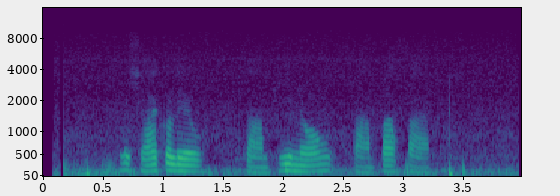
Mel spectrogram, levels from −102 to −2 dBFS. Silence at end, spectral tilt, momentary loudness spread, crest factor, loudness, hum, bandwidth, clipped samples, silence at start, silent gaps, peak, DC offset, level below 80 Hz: 0.05 s; -10 dB/octave; 16 LU; 18 dB; -46 LUFS; none; 9.8 kHz; under 0.1%; 0.1 s; none; -28 dBFS; under 0.1%; -62 dBFS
